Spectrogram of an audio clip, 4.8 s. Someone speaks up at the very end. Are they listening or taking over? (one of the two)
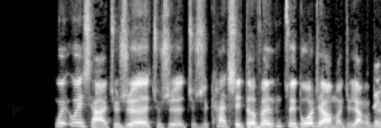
taking over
